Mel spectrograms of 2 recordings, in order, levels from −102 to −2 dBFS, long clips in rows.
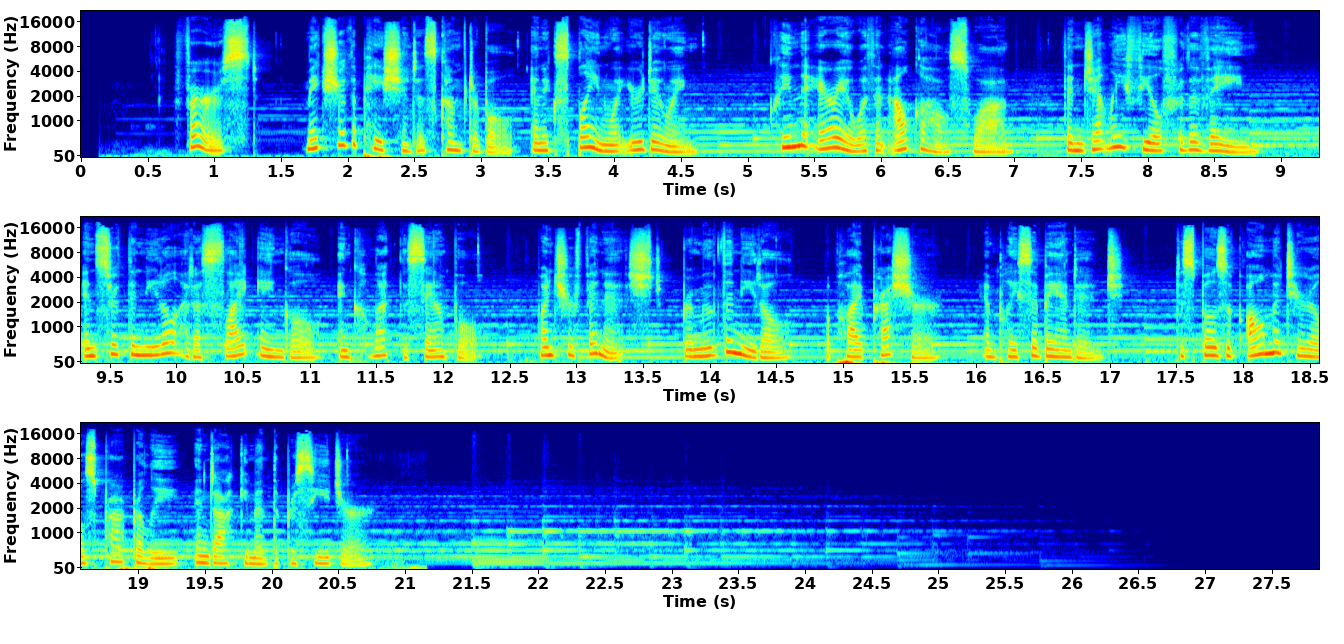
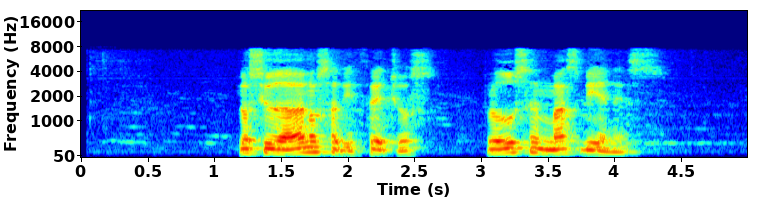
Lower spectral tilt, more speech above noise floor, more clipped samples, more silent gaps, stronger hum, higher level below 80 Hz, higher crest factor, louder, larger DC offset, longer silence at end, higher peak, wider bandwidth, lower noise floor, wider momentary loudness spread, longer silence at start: about the same, -4.5 dB/octave vs -5 dB/octave; first, over 62 dB vs 47 dB; neither; neither; neither; first, -48 dBFS vs -72 dBFS; about the same, 18 dB vs 18 dB; second, -28 LUFS vs -20 LUFS; neither; first, 4.7 s vs 0.8 s; second, -12 dBFS vs -4 dBFS; first, 18.5 kHz vs 7.8 kHz; first, under -90 dBFS vs -66 dBFS; first, 19 LU vs 15 LU; second, 0.8 s vs 1.2 s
